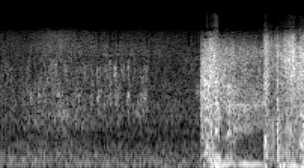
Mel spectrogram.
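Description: A game's catapult launches with a stretchy twang.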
